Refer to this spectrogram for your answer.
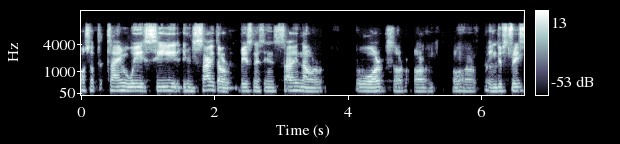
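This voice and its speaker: Fairly slow, monotone speech from a man of medium pitch with a Spanish accent, flat in intonation and bright, sharp in tone. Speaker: webinar participant. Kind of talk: casual sharing in webinar. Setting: online webinar. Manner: halting, hesitant.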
